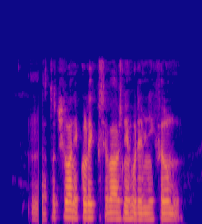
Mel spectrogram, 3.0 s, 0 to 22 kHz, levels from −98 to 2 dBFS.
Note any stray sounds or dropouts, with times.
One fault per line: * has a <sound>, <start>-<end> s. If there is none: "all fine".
* has a dropout, 0.6-0.6 s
